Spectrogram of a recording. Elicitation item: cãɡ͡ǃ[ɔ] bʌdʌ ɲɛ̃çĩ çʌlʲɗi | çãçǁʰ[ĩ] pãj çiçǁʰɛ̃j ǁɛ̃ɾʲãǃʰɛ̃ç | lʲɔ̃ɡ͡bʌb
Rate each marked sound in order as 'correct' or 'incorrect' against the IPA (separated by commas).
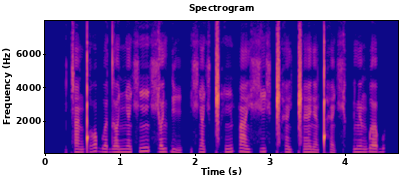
correct, correct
